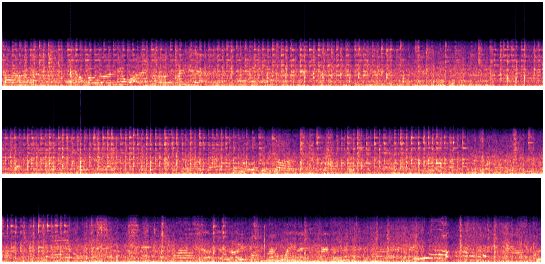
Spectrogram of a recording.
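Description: Metal spatulas scraping and rapidly tapping on a steel teppanyaki griddle as the chef chops and mixes egg into fried rice, over a steady loud din of voices.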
